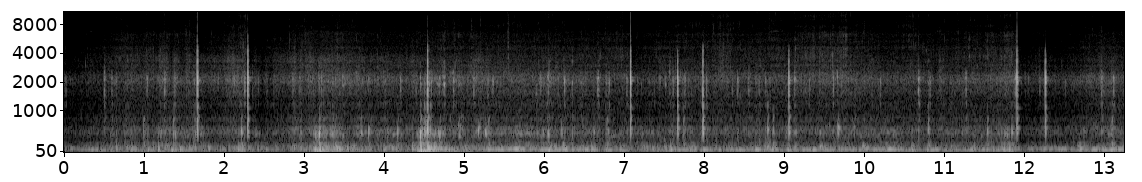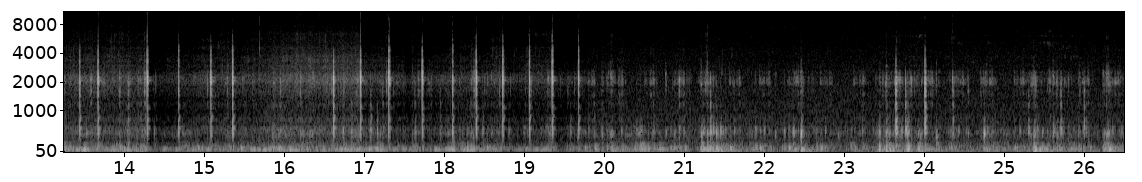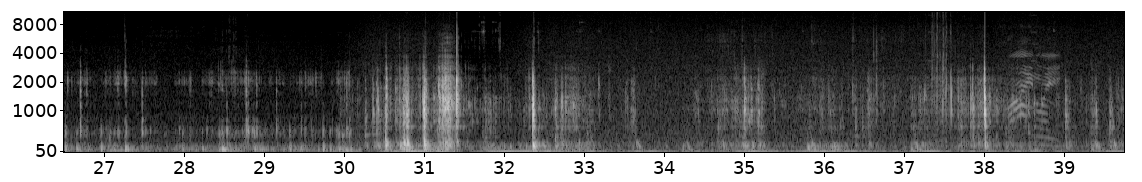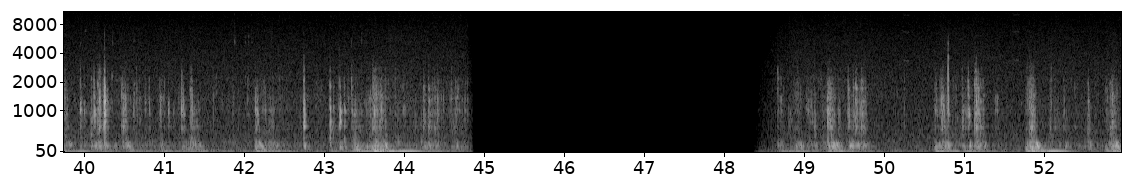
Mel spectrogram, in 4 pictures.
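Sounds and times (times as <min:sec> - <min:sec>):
water slapping against kayak hull: 0:23.4 - 0:44.8, 0:50.6 - 0:52.9.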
